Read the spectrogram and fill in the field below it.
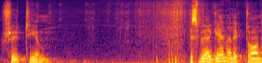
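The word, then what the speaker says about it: tritium: Third isotope है ट्रिटियम, इसे pronounce करते हैं एस ट्रिटियम।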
